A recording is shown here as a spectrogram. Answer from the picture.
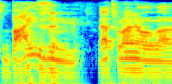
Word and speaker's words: Bison: It's not pronounced with an S. It's Bison.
